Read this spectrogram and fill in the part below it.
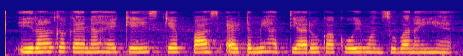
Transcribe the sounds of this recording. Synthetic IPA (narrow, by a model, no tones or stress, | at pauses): iːɾaːnkakɛɦnaɦɛkeɪskepaːsɛːʈəmiɦɐt̪ijaːɾõkakoːimɐnsuːbanɐɦĩɦɛː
